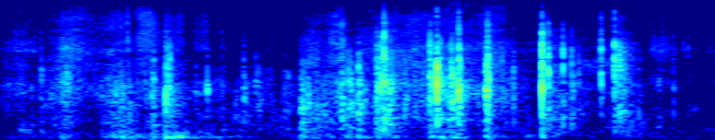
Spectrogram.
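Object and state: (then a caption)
Newspaper page being turned. Fingertips lift and turn a page of an open newsprint newspaper, then flatten it down. Soft, bright paper crinkling and rustling build into a few sharper crackles near the middle, then settle back to quiet rustles.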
